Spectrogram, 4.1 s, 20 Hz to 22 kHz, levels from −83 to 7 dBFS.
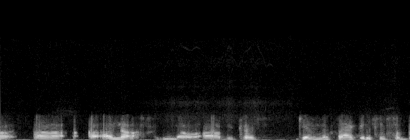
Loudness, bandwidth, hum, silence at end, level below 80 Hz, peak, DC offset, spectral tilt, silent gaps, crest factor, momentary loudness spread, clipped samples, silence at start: -19 LUFS; 6 kHz; none; 0.05 s; -42 dBFS; -2 dBFS; under 0.1%; -9 dB/octave; none; 16 dB; 8 LU; under 0.1%; 0 s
